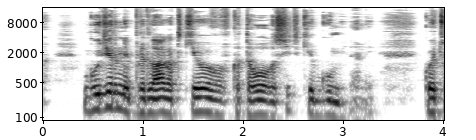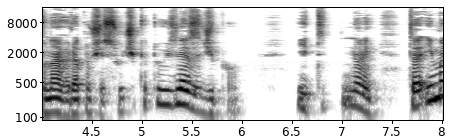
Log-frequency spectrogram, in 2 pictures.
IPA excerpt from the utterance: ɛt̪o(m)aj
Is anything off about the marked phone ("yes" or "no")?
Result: yes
